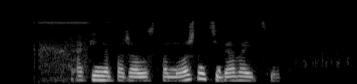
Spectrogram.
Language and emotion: Russian, neutral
